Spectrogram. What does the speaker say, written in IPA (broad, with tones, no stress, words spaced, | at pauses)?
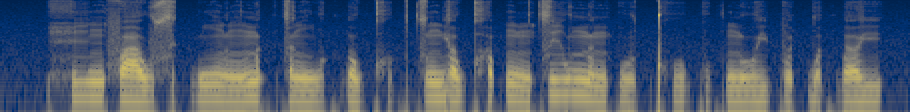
hiː˥ŋfaː˧wsɪ˨˥k̚ɐ˥w ŋɐ˨˥ŋn̪ɐ˨˥k̚sɐ˨ŋ wʊ˥k̚ lo˨˩wkʰʊ˨k̚ t͡sʊ˥ŋjɐ˨wkʰɐ˥p̚ŋʊ˨˥ŋ t͡siː˥wn̪ɵ˨˧n puː˨t̚kʷʰɐ˥w kʷɪ˨˥k̚n̪uː˧jpɵ˨˥t̚ wɐ˨k̚lɐ˥j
